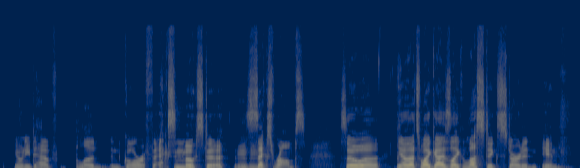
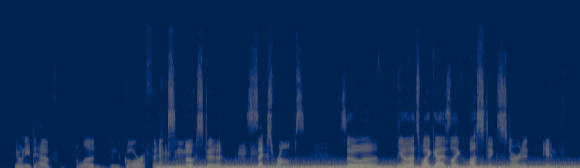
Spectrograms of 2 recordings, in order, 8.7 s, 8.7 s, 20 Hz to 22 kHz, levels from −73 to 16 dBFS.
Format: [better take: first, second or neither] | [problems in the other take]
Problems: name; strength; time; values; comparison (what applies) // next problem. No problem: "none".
first | low rumble; loud; from 2.5 s on; 6 dB below the speech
